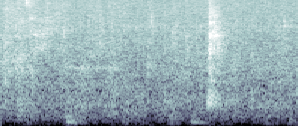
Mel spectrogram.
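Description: Quiet room with a few faint soft thuds of footsteps on carpet, and a brief rustle near the end.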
